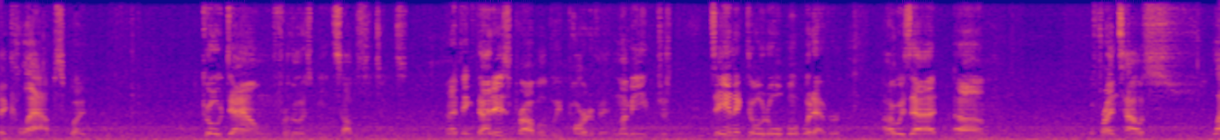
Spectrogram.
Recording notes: Stuck in the truck traveling to Missoula, Montana, as they head to Rendevous put on by BHA.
